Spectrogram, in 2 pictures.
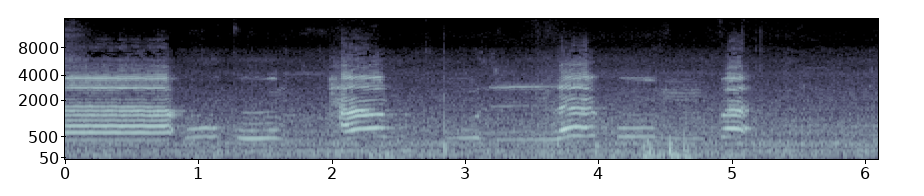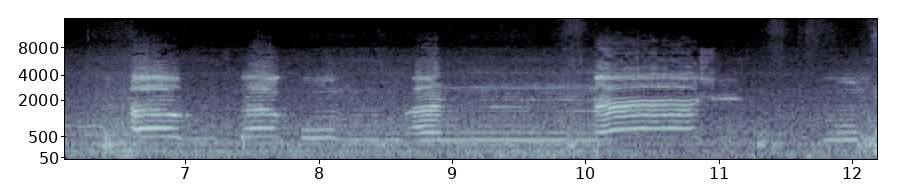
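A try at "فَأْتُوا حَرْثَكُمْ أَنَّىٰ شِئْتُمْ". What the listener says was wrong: ये क्या पढ़ा फ़अतू सही नहीं पढ़ा।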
